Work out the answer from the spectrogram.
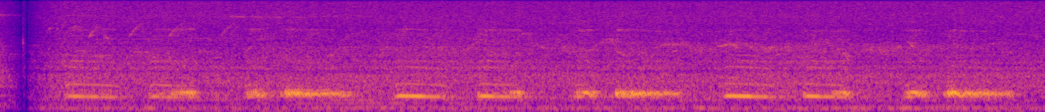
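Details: Oriental turtle dove cooing, its breast puffing out as it calls: low, hoarse cooing phrases of paired and grouped notes repeated steadily throughout, with faint background hum.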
